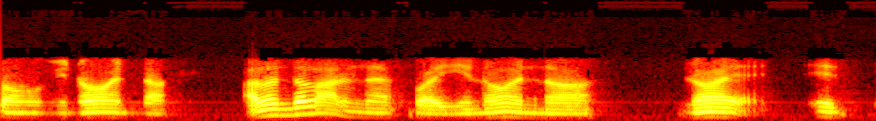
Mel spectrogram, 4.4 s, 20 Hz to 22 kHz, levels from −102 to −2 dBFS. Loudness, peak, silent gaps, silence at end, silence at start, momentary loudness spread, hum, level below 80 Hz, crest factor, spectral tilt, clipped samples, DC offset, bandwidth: -22 LUFS; 0 dBFS; none; 0.15 s; 0 s; 10 LU; none; -74 dBFS; 22 dB; -8 dB/octave; under 0.1%; under 0.1%; 3.8 kHz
